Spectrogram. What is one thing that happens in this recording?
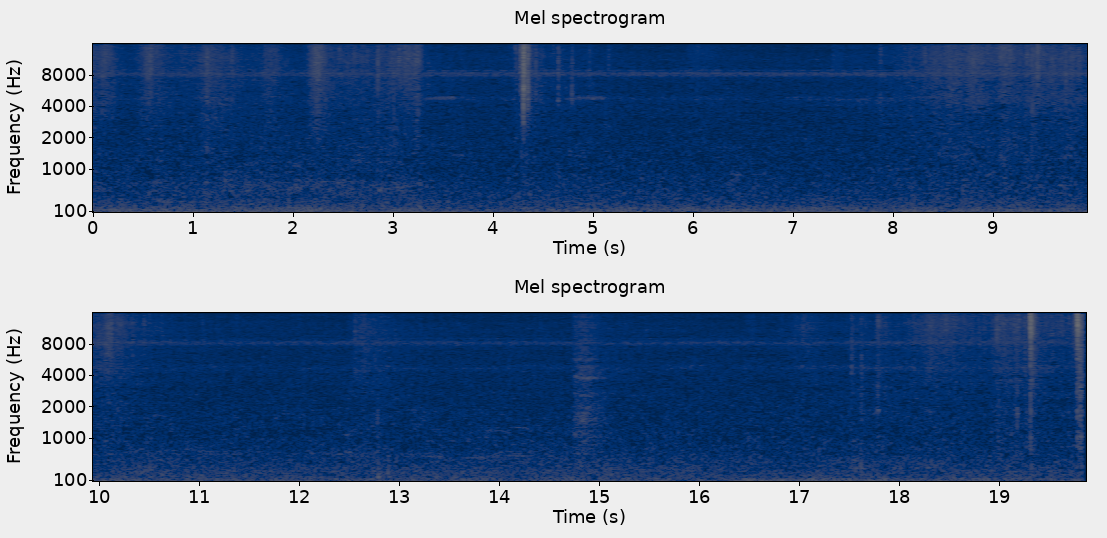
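Leaves rustle as branches are pulled by hand.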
